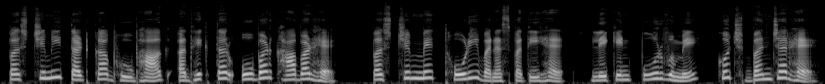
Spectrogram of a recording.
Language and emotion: Hindi, neutral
